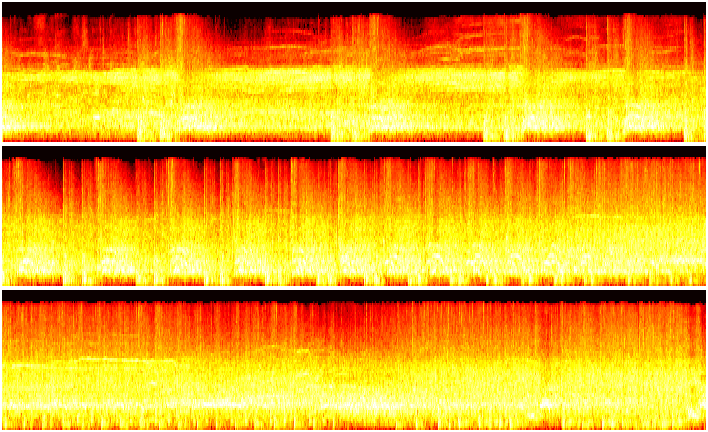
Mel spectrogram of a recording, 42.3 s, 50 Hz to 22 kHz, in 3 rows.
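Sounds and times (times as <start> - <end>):
huge football stadium crowd roaring a rhythmic support chant: 0.0 - 42.2
football crowd clapping in unison: 2.7 - 3.8, 11.6 - 42.2.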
